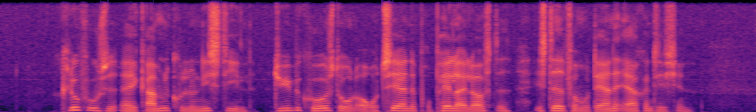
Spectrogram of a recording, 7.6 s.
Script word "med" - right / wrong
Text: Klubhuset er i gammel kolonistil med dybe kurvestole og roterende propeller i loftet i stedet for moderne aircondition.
wrong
